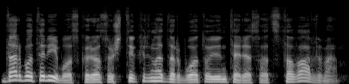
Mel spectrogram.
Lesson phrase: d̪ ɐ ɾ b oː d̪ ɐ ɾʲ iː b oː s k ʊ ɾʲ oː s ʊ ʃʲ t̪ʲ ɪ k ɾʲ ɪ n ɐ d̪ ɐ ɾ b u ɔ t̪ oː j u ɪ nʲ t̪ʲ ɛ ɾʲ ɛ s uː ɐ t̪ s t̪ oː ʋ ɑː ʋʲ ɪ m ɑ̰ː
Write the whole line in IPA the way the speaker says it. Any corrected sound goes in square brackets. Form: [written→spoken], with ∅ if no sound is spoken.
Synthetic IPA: d̪ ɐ ɾ b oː [d̪→t̪] ɐ ɾʲ iː b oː s k ʊ ɾʲ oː s ʊ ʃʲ t̪ʲ ɪ k ɾʲ ɪ n ɐ d̪ ɐ ɾ b u ɔ t̪ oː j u ɪ nʲ t̪ʲ ɛ ɾʲ ɛ s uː ɐ t̪ s t̪ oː ʋ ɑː ʋʲ ɪ m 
